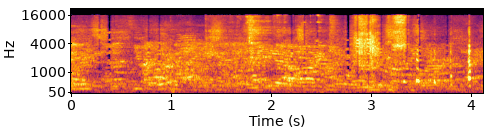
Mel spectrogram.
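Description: Indistinct chatter: several people talking at once, with no clear words. A couple of short knocks come near the end.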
